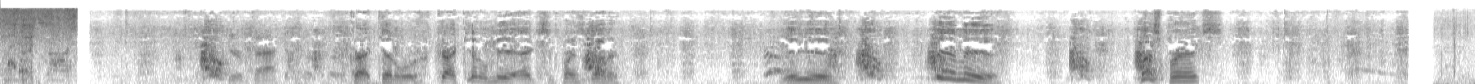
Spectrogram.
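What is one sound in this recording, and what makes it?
Two dogs snarl and growl as they wrestle.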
